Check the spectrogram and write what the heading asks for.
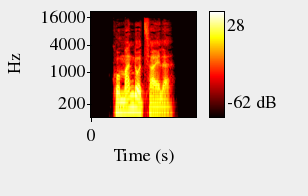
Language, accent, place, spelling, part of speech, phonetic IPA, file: German, Germany, Berlin, Kommandozeile, noun, [kɔˈmandoˌt͡saɪ̯lə], De-Kommandozeile.ogg
- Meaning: 1. command line 2. command line interface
